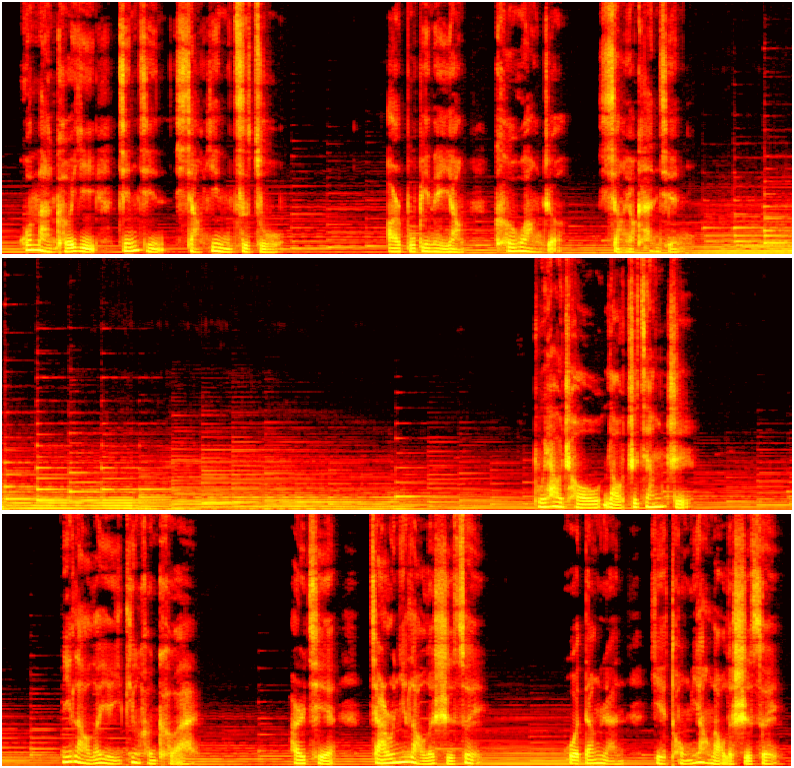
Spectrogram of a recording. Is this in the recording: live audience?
no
